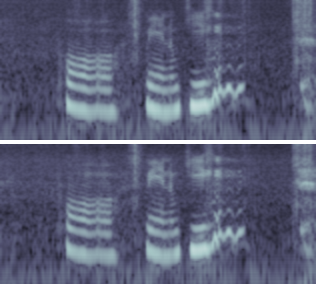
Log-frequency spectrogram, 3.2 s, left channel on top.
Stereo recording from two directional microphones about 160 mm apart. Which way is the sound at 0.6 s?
25° left (ahead or behind).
